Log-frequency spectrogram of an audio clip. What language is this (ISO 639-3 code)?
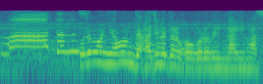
jpn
